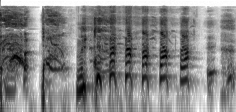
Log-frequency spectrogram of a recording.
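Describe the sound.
Harsh, choking coughs from someone who inhaled a sip of wine instead of swallowing it. A long first spasm gives way to a rapid run of many short, voiced coughs, loud and without other sound.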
